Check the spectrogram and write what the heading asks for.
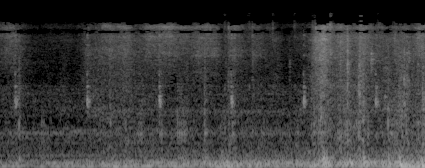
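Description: Low road and tyre noise inside the cabin of a Tesla electric car rolling slowly through town, with no engine sound. It grows a little louder near the end.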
